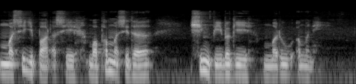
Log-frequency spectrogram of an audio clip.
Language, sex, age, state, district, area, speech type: Manipuri, male, 30-45, Manipur, Churachandpur, rural, read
